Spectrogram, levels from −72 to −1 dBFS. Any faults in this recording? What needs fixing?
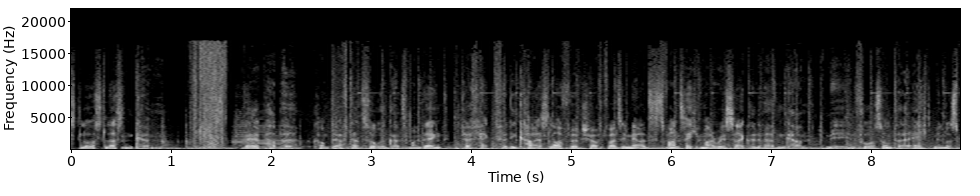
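No technical faults can be heard anywhere in the recording. Nothing here needs to be fixed.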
